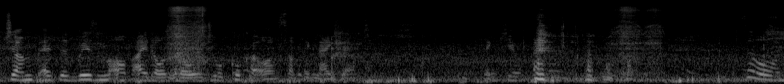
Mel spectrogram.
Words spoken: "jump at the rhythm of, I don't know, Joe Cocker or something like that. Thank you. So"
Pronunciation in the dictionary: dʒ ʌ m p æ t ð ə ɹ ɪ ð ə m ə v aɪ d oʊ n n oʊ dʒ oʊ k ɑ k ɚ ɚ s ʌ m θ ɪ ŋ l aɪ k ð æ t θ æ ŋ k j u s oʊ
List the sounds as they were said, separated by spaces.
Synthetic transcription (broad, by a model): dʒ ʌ m p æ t ð ə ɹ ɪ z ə m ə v aɪ d oʊ n n oʊ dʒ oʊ k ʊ k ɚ ɚ s ʌ m θ ɪ ŋ l aɪ k ð æ t θ æ ŋ k j u s oʊ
